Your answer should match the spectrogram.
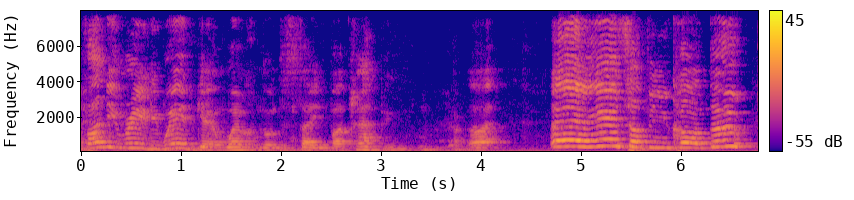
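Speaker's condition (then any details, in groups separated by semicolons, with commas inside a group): Cerebral palsy; cannot stand, performs seated; unusual voice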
